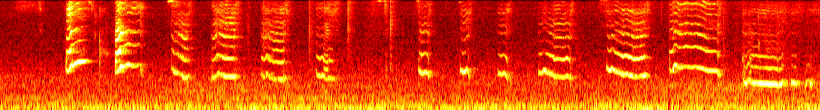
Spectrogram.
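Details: Male Schnauzer seeking a foster home gives a rapid run of high, thin whimpers and yips, each sliding downward in pitch, about two per second, over a soft steady indoor hum.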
